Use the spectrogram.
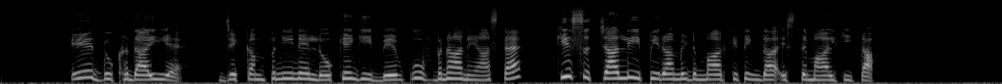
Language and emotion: Dogri, disgusted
